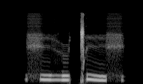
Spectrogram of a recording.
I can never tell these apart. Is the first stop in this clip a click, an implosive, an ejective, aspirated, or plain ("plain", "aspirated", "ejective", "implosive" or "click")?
click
